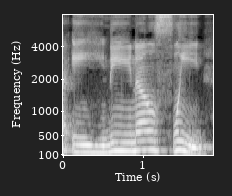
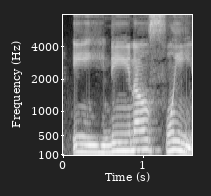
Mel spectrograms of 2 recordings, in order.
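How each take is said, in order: No difference in how they are said.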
